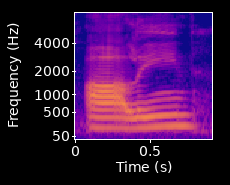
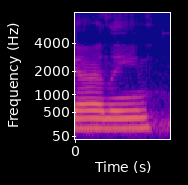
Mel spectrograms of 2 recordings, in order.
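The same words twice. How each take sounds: First: A failed try at a Boston accent on "Arlene", said louder as "Ah-leen" with the r dropped; Boston accent attempt, saying "Arlene" as "Ahleen". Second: Said in the usual way. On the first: Shown as a demonstration. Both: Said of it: "I can't even get the Boston accent down".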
